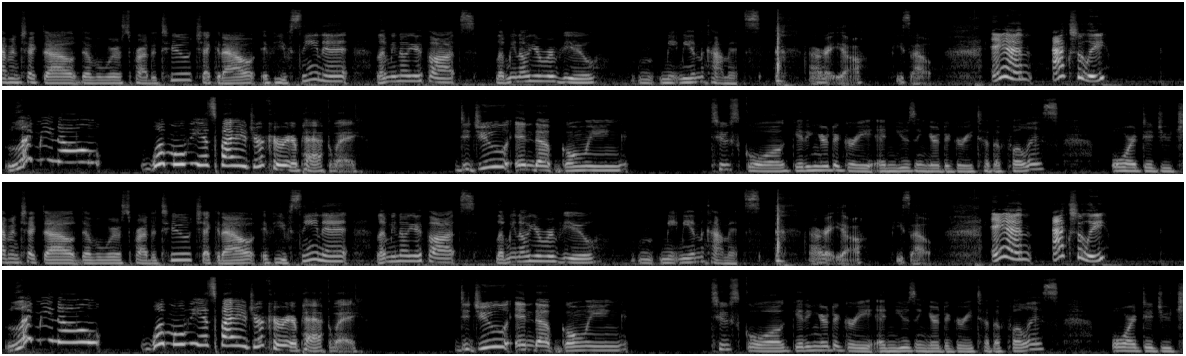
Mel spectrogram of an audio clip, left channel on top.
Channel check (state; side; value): normal; both; correlation 0.59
